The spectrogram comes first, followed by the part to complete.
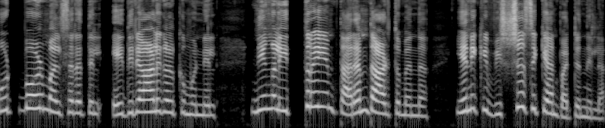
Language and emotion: Malayalam, angry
